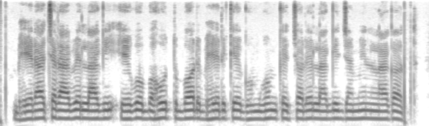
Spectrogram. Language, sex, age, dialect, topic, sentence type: Magahi, male, 25-30, Western, agriculture, statement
